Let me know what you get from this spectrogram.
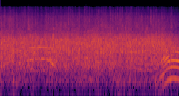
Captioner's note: some Applause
